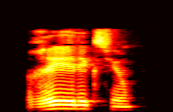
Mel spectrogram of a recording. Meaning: reelection (the act of being elected after already being elected once)
- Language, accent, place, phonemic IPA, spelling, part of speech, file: French, France, Lyon, /ʁe.e.lɛk.sjɔ̃/, réélection, noun, LL-Q150 (fra)-réélection.wav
